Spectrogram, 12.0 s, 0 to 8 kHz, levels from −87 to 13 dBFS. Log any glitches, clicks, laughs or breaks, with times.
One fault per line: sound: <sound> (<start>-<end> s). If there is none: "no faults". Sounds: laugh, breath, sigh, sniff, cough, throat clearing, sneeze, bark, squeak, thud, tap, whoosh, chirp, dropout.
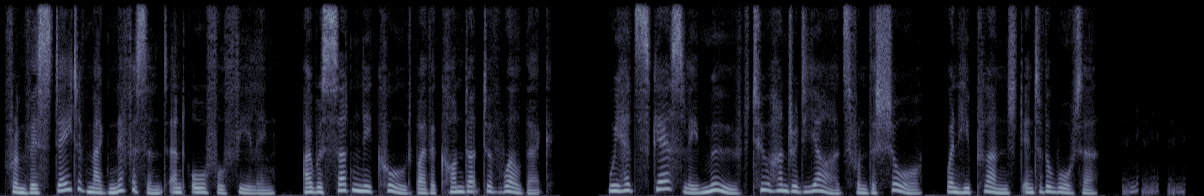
sound: laugh (11.2-11.9 s)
